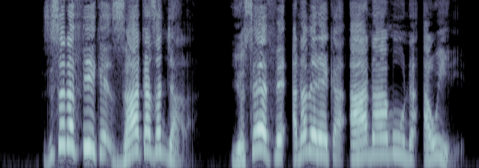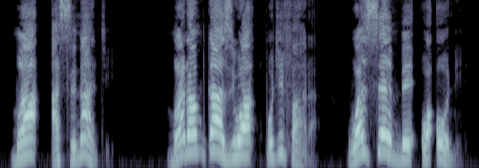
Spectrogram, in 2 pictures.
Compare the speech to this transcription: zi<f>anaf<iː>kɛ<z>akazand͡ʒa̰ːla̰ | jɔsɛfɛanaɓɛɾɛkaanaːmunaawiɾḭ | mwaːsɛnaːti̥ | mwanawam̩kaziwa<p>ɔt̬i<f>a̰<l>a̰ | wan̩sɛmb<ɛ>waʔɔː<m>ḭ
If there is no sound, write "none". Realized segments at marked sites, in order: s, i, z, p, f, ɾ, ɛ, n

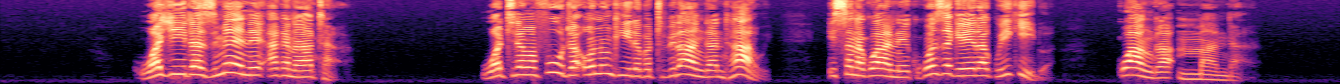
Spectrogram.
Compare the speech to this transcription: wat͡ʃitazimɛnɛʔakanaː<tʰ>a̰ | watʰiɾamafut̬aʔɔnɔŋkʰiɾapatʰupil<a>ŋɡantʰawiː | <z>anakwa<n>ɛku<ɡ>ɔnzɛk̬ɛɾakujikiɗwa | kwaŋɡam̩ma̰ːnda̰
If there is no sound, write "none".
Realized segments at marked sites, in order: tʰ, a, s, n, k

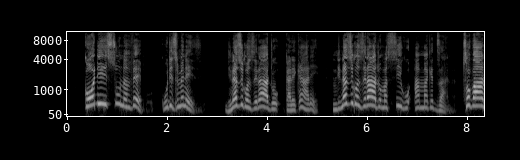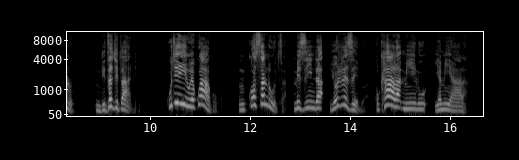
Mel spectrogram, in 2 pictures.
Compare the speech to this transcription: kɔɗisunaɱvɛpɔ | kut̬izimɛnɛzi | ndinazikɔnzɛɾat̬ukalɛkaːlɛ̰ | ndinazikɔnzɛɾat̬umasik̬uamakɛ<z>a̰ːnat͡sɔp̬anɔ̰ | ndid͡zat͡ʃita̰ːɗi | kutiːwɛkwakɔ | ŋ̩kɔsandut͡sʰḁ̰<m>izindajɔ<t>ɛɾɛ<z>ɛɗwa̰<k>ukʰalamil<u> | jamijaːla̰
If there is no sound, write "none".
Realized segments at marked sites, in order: d͡z, m, t, z, k, u

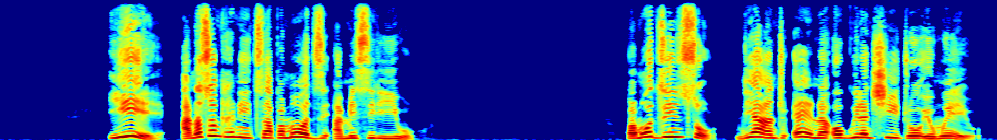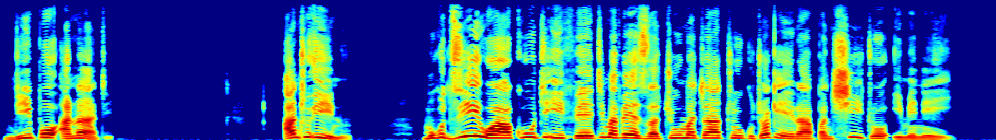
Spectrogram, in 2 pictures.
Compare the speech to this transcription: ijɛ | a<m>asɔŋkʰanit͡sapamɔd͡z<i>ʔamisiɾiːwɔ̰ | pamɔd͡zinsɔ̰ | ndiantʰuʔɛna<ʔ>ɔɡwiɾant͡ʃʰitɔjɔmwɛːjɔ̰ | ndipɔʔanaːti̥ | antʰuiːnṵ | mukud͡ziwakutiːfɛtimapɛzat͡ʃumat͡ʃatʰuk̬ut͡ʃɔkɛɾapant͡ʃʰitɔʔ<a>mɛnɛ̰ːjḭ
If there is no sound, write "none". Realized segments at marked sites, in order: n, i, ʔ, i

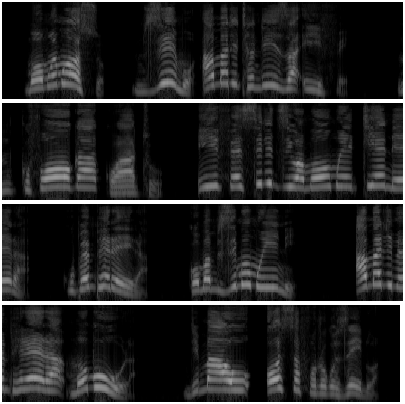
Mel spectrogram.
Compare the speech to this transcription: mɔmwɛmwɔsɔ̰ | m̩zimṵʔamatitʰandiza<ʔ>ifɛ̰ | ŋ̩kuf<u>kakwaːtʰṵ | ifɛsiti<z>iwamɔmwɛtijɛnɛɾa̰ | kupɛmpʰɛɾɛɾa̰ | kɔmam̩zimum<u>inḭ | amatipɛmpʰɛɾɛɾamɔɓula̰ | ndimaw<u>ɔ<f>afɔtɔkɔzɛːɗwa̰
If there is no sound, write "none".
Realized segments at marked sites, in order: ʔ, ɔ, d͡z, w, u, s

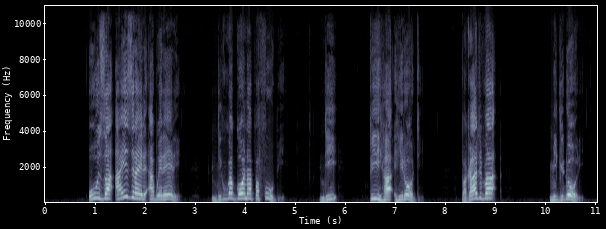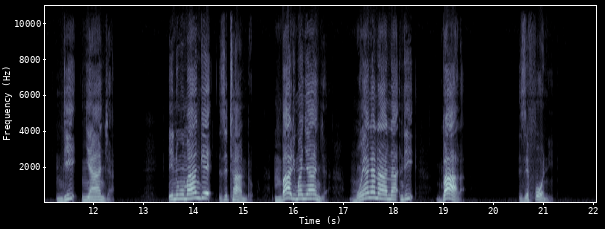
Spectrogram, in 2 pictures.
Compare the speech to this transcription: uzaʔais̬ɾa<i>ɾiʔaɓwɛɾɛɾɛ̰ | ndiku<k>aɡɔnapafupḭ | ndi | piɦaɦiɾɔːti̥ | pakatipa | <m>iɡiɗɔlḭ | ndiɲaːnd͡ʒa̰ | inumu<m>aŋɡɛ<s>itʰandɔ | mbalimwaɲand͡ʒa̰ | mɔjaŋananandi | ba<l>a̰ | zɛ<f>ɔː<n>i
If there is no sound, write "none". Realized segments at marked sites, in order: ɛ, k, m, m, z, l, f, n

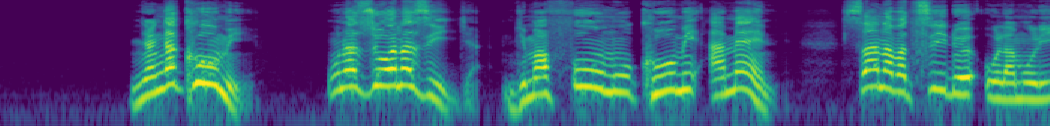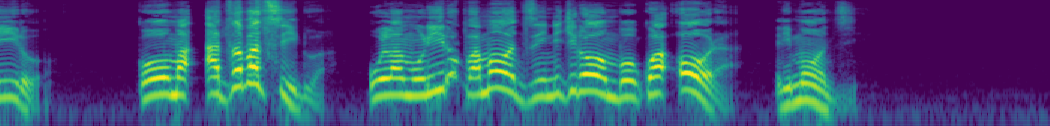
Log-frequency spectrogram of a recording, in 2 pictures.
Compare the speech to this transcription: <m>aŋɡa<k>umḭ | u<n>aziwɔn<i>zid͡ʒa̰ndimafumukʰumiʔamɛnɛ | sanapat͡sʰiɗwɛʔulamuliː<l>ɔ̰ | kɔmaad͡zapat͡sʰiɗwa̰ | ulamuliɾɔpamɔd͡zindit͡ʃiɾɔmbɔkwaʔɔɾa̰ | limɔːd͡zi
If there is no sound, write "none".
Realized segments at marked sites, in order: ɲ, kʰ, n, a, ɾ

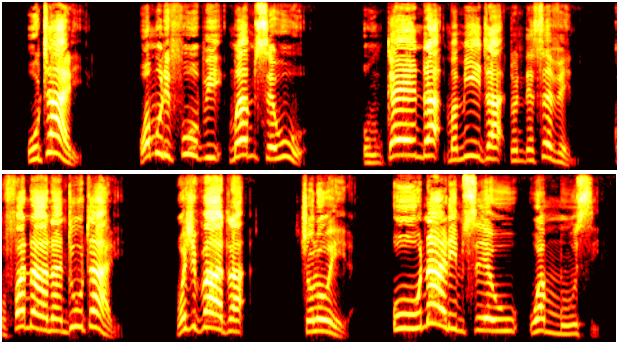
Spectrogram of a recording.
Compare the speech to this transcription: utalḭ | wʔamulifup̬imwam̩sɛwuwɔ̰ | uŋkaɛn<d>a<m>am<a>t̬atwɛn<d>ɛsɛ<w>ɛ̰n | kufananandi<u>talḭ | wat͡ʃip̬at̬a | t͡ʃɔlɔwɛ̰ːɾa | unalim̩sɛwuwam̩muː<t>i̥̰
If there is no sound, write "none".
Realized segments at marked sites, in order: d, m, i, t, v, u, s

